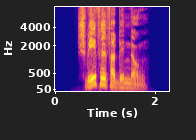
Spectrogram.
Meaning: sulfur compound
- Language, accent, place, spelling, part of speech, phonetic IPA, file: German, Germany, Berlin, Schwefelverbindung, noun, [ˈʃveːfl̩fɛɐ̯ˌbɪndʊŋ], De-Schwefelverbindung.ogg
